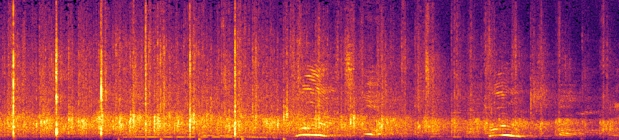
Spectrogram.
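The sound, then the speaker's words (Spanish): Applause from an audience during a church service, a fairly soft, continuous clatter of clapping with voices calling out over it and a few sharper claps standing out. “Dale un fuerte aplauso.”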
